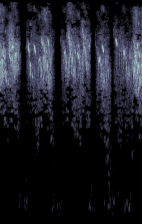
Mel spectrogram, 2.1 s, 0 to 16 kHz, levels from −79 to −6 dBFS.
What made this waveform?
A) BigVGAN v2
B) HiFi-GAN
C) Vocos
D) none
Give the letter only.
D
